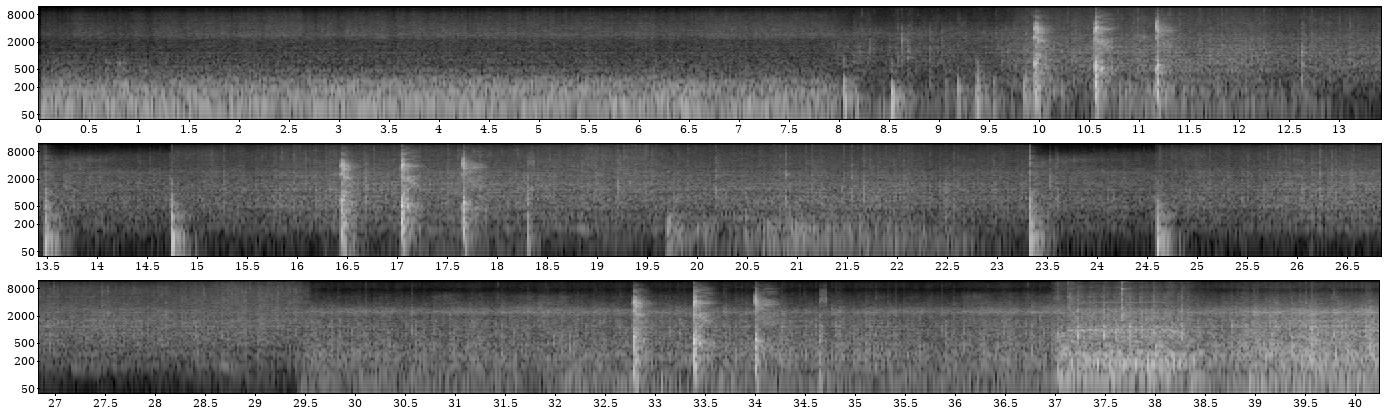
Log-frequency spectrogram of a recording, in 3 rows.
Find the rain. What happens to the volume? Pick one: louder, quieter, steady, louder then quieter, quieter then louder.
louder.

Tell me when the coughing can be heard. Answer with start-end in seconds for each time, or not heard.
9.9-11.3, 16.4-18.4, 32.8-34.7.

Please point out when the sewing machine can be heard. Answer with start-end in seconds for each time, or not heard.
37.0-40.1.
